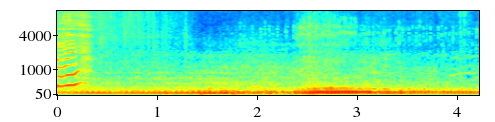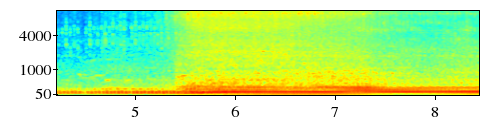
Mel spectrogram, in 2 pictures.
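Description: A car engine rumbles and revs up as the vehicle pulls away, rising in pitch over several seconds, with voices speaking over it.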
